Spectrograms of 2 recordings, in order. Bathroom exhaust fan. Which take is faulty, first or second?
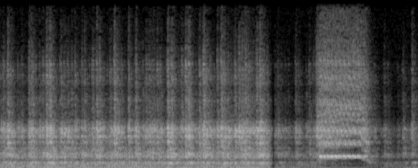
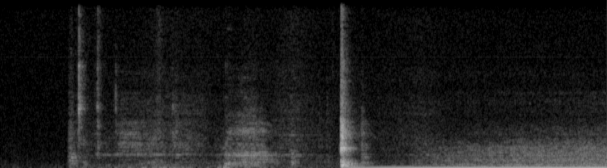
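first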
